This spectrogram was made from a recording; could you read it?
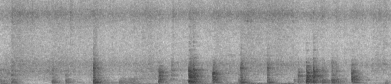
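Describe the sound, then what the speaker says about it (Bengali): A spoon stirs veg club sandwich filling with crushed fried peanuts in a pan on the stove, giving repeated scraping strokes over a soft continuous sizzle, close and fairly quiet. "আর এই বাদামগুলো ভেজে রেখেছিলাম, একটুখানি গুঁড়িয়ে নিয়েছি, সেগুলো দিলাম। দিয়ে এটা আমি নেড়ে নেব।"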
